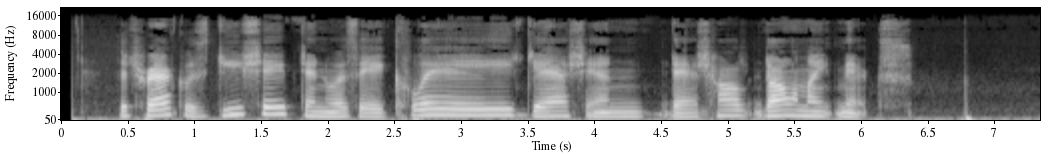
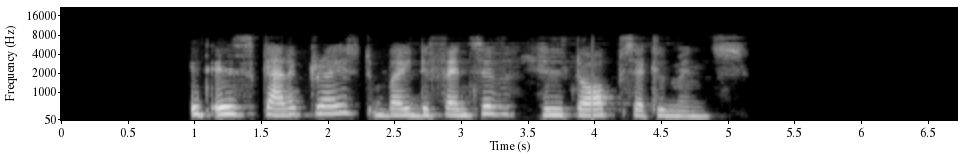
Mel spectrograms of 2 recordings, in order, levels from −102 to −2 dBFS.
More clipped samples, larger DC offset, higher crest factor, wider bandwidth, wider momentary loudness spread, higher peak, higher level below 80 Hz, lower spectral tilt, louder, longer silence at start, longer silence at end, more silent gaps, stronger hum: neither; neither; about the same, 20 dB vs 20 dB; first, 16 kHz vs 8 kHz; first, 16 LU vs 12 LU; first, -2 dBFS vs -8 dBFS; first, -40 dBFS vs -68 dBFS; about the same, -5.5 dB/octave vs -6 dB/octave; first, -21 LUFS vs -26 LUFS; second, 0.1 s vs 1 s; second, 0.05 s vs 1.65 s; neither; neither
